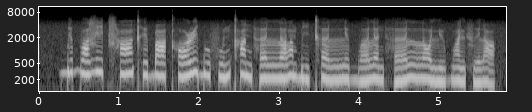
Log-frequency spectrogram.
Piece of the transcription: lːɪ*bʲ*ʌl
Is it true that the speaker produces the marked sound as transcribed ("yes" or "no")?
no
